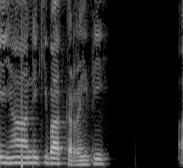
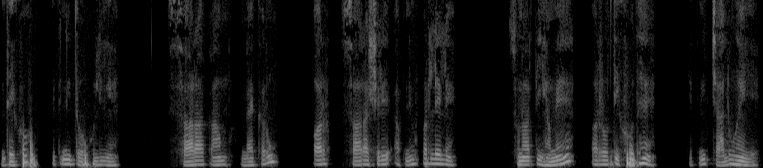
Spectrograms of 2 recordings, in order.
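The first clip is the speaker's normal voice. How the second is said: much softer, lower, slow muttering; muttered aside; 4 semitones lower, 11 dB quieter than usual. Acted. Daughter-in-law muttering about mother-in-law, low and slow. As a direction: grumble under your breath so she can't hear.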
